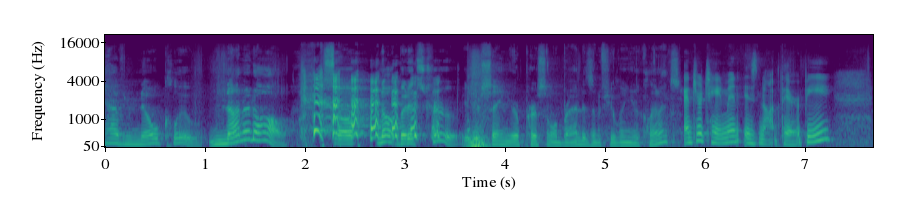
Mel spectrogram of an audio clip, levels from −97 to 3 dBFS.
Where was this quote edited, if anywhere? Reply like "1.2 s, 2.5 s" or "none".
3.6 s, 5.7 s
